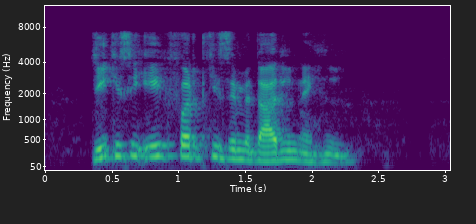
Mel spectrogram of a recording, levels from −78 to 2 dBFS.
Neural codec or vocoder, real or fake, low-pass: codec, 16 kHz, 4.8 kbps, FACodec; fake; 7.2 kHz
